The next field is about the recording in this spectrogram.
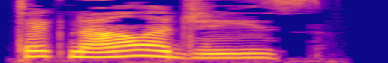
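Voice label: "technologies", British English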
